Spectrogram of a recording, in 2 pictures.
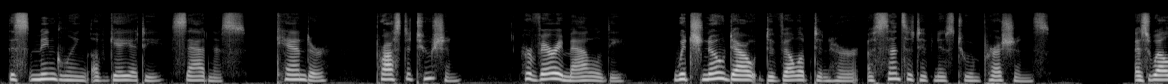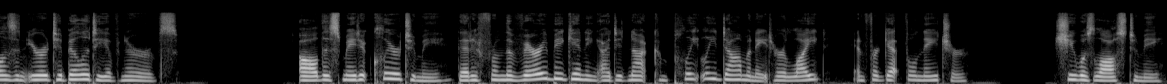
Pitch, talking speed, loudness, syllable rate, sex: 200 Hz, 140 wpm, -21 LUFS, 5.1 syllables/s, female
